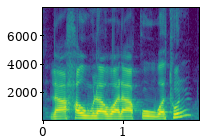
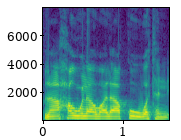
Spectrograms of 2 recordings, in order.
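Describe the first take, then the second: First: The last word ends in 'un'. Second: The last word ends in 'an'. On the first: "It can be marfu" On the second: "or mansub. La mansub would mean here with tanween as well"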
